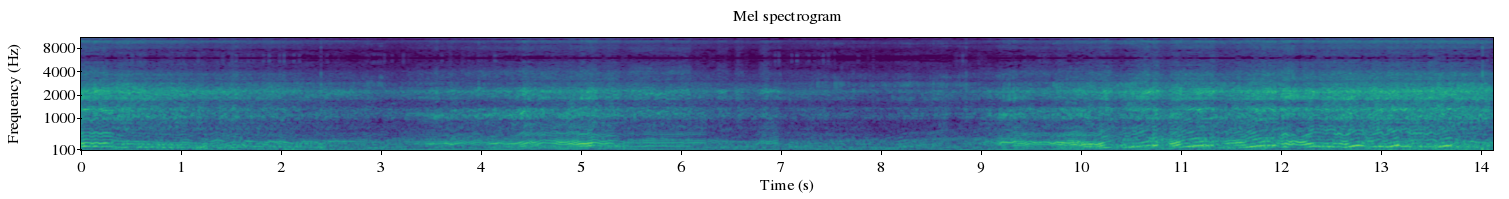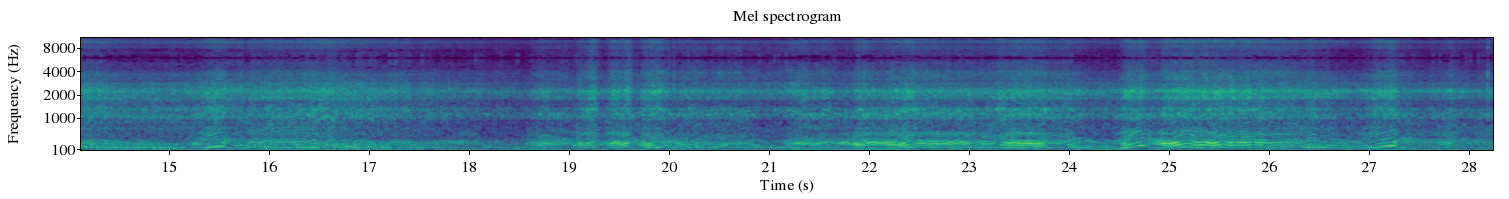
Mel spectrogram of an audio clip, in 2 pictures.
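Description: Motocross bike engine revving up and down again and again as the throttle is opened and shut through the corners and jumps, heard close up from a camera on the bike. There are a couple of sharp knocks, about two seconds and about nine seconds in.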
